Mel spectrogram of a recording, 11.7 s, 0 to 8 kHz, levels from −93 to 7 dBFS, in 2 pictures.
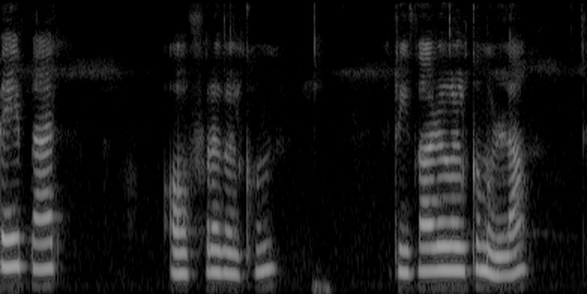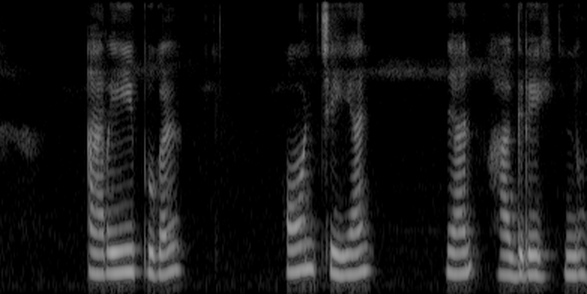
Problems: low volume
